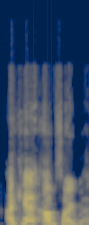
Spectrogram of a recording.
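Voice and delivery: ordinary talk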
